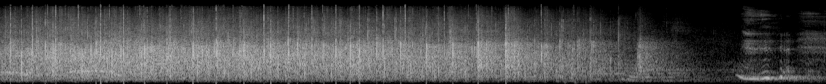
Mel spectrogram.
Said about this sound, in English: I would like for you guys to stand up, please. And maybe we can give them a little hand of applause.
